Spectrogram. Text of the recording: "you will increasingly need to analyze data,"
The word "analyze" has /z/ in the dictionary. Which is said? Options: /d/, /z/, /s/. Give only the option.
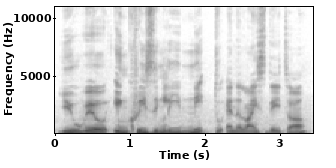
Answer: /s/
